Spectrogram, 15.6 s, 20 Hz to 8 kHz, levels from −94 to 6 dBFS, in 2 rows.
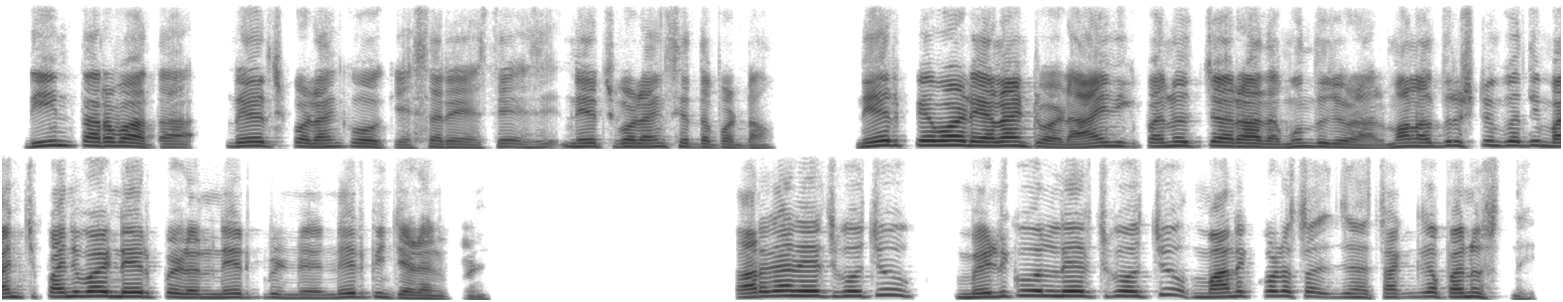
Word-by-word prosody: దీని 230 +4 +1
తర్వాత, 210 -6 +3 0.4
నేర్చుకోడానికి 190 -4 -1
ఓకే. 150 -3 -7
సరే 160 -2 -3
అయితే 175 +8 -9 0.3
నేర్చుకోవడానికి 180 -1 -1
సిద్ధపడ్డాం. 155 -8 -6 0.5
నేర్పేవాడు 245 +1 +5
ఎలాంటి 220 -2 +5
వాడు? 150 -2 0
ఆయనకి 200 -1 0
పనొచ్చా? 210 +1 +1
రాదా? 175 -4 +4
ముందు 185 0 -3
జూడాలి. 135 -5 -3
మన 190 - +3
అదృష్టం 225 +2 -4
కొద్దీ 230 +1 -2
మంచి 210 +1 -1
పని 230 +2 +2
వాడు 250 -2 +5
నేర్పాడు 210 -4 0
నేర్పిన్ండు 185 -3 -5
నేర్పించాడనుకోండి 150 - -4 1.2
త్వరగా 240 +7 +3
నేర్చుకోవచ్చు, 260 +4 +2 0.4
మెడికోల్ 255 +6 +1
నేర్చుకోవచ్చు. 255 +2 +1 0.2
మన 215 +1 +5 0.2
కూడా 260 0 +1
చ - - -3 0.2
జా 200 - -4
చక్కగా 210 +3 -4
పనొస్తుంది. 205 - -2
205 Hz, 135 wpm, -20 LUFS, 175-230 Hz, 1.2 s, నేర్పేవాడు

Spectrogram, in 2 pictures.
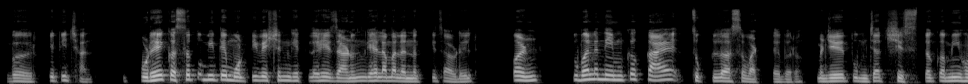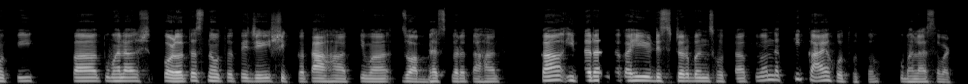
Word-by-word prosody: बरं, 140 -2 -4 0.2
किती 180 +3 -4
छान! 120 -9 -10 0.5
पुढे 180 +4 +7
कसं 215 +2 +3
तुम्ही 220 -2 0
ते 215 - +6
मोटिव्हेशन 185 0 0
घेतलं 175 -1 -3
हे 175 0 +2
जाणून 155 +1 +1
घ्यायला 170 0 +2
मला 165 -3 +1
नक्कीच 140 +2 -4
आवडेल. 130 0 -5 0.4
पण 195 -1 +4 0.4
तुम्हाला 220 +3 +4
नेमकं 220 -1 +1
काय 210 +4 +4 0.2
चुकलं 160 -3 -3
असं 145 0 -5
वाटतंय 120 0 -6
बरं? 120 0 -11 0.2
म्हणजे 150 +2 +3
तुमच्यात 155 +1 -3
शिस्त 155 +1 -4
कमी 165 0 +1
होती 155 +1 -4 0.4
का 160 0 +5
तुम्हाला 160 0 +2
श 155 - -6
कळतच 155 +2 +5
नव्हतं 160 -2 0
ते 160 - 0
जे 145 +1 0
शिकत 140 -1 -4
आहात 140 -1 +3
किंवा 135 -2 0 0.2
जो 145 - +1
अभ्यास 135 +2 -1
करत 140 -1 -4
आहात? 135 +1 -3 0.4
का 190 +3 +8
इतरांचा 185 0 +1
काही 180 0 +4
डिस्टर्बन्स 160 -2 0
होता 140 -1 -5
किंवा 175 +7 -6
नक्की 215 +3 -5
काय 180 +4 +4
होत 145 -3 -4
होतं, 120 +1 -14 0.2
तुम्हाला 130 -1 -3
असं 125 0 -7
वाटतं? 115 -2 -8
160 Hz, 170 wpm, -25 LUFS, 140-180 Hz, 0.5 s, का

